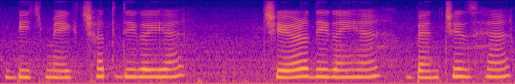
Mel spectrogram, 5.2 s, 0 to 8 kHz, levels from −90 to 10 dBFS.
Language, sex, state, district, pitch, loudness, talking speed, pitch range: Hindi, female, Haryana, Rohtak, 260 Hz, -14 LUFS, 150 wpm, 250-275 Hz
